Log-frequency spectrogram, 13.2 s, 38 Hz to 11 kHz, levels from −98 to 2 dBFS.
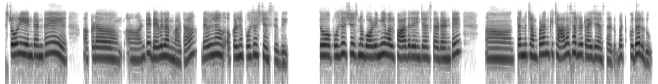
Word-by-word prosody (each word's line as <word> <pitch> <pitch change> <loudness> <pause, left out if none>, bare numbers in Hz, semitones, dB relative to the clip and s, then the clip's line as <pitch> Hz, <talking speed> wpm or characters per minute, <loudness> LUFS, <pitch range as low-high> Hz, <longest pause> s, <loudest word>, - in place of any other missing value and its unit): Story 285 +2 +5
ఏంటంటే 260 +1 -1 0.8
అక్కడ 230 +2 -4 0.7
ఆహ్, 205 -1 -6
అంటే 245 +7 -1
డెవిల్ 245 +3 +4
అన్నమాట. 185 -6 -4 0.4
డెవిల్‌ని 265 +5 +2 0.2
ఒకల్ని 240 +4 0
పోసెస్ 260 +2 -1
చేస్తది. 190 -8 -5 0.7
సో 265 - +4 0.2
పోసెస్ 275 +3 0
చేసిన 270 -1 +1
బాడీ‌ని 250 +4 +3
వాళ్ళ 255 -2 +3
ఫాదర్ 245 +1 +3
ఏం 235 - -2
చేస్తాడంటే 220 +2 -2 0.6
ఆహ్, 215 -1 -2 0.2
తను 270 0 +2
చంపడానికి 290 +4 +1
చాలాసార్లు 280 +5 +2
ట్రై 240 -1 +1
చేస్తాడు. 200 -5 -6
బట్ 250 - -5
కుదరదు. 245 - +2
245 Hz, 125 wpm, -22 LUFS, 220-275 Hz, 0.8 s, Story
